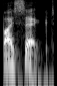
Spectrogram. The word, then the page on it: bisect: anglais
